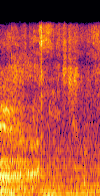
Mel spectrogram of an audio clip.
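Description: Faint room noise in a pause between spoken sentences, with a soft rustle near the middle.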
